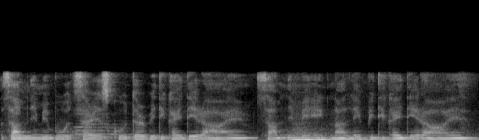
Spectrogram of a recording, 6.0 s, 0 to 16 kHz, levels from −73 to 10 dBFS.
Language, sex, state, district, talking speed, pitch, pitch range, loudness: Hindi, female, Arunachal Pradesh, Papum Pare, 190 wpm, 150 Hz, 145-155 Hz, -17 LUFS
